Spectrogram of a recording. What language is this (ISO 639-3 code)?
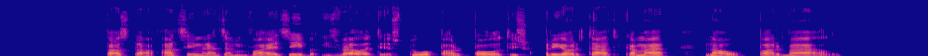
lav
